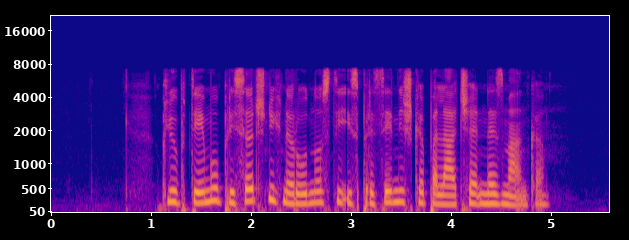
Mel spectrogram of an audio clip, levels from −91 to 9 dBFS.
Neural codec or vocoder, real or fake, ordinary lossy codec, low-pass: none; real; none; 7.2 kHz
